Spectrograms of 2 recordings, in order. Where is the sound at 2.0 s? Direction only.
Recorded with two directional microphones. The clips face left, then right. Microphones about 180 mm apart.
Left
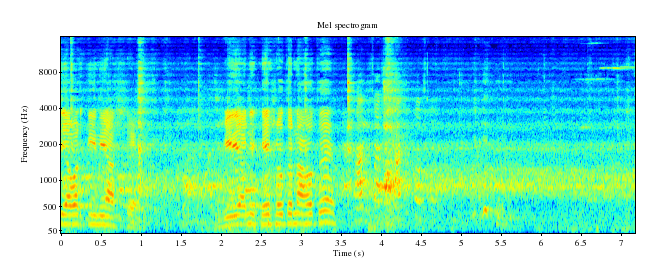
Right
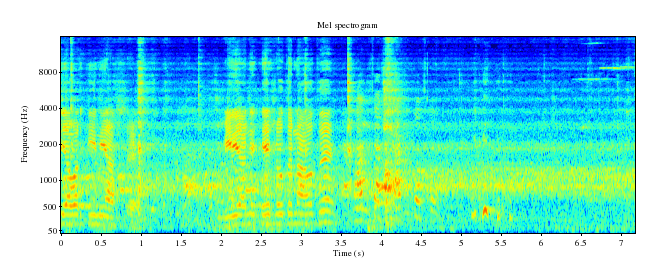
25° left (ahead or behind).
